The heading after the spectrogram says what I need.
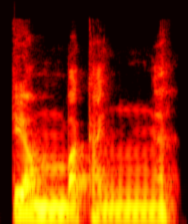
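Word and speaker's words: त्र्यम्बकम्: When it comes before, when the ma comes before a ya, it's pronounced like ang. So we say triambakang yajamahe, triambakang Triambakam yajamahe, like so.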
